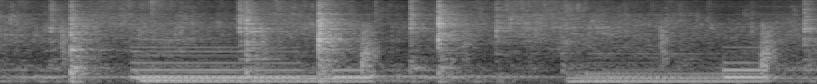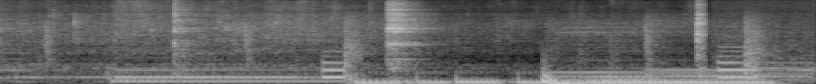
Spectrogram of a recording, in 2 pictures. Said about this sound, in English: Allow your onions to fry for some time.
